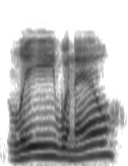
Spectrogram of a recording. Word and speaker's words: Leigh Whannell: Anyways, so Leigh Whannell, is that how you pronounce his name?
